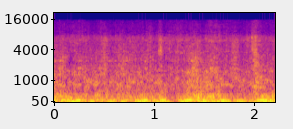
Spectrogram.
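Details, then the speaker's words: Ford Cortina, fresh-charged battery, fed with fuel from a separate supply: low, uneven engine rumble surging and dipping; runs but still a little lumpy, cause not found. "Sounds good. Still a little bit lumpy."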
